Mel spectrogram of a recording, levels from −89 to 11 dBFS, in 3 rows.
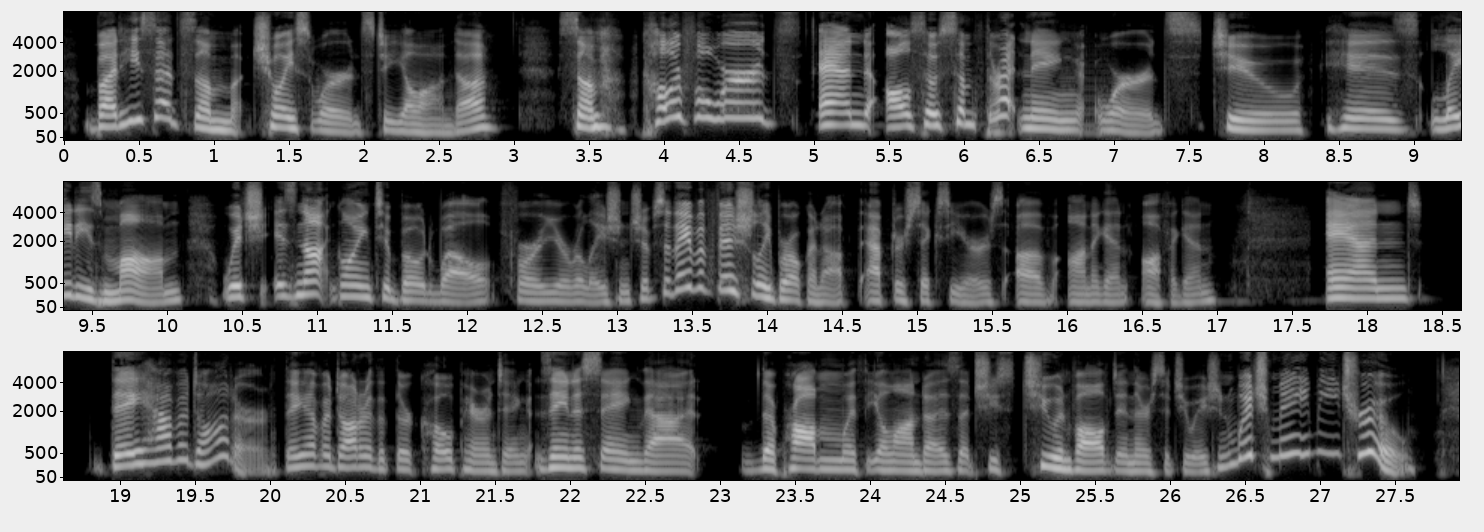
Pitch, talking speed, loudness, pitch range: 185 Hz, 165 wpm, -24 LUFS, 150-225 Hz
